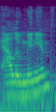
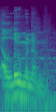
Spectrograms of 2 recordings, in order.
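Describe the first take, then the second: First: The word is said with five syllables. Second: The word is said with four syllables. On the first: The speaker calls it right. "my pronunciation of aluminum sounds better, like aluminium" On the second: The speaker calls it wrong. "dropping an entire uh, syllable"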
